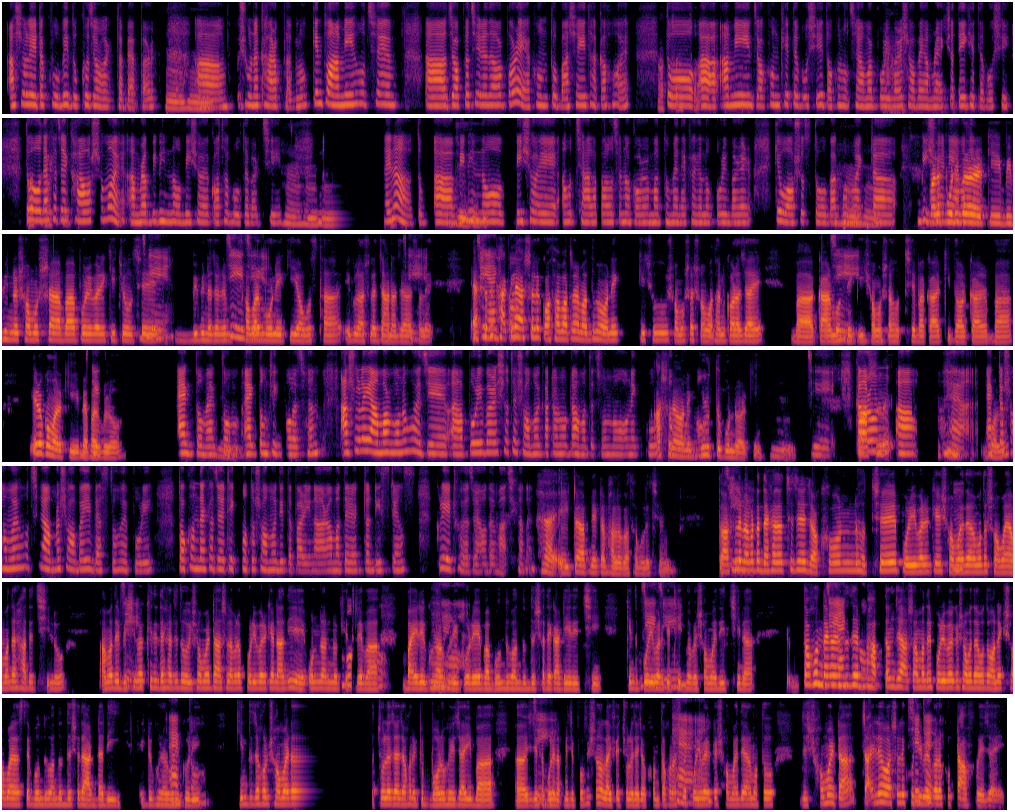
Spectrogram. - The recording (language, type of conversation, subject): Bengali, unstructured, আপনি কেন মনে করেন পরিবারের সঙ্গে সময় কাটানো গুরুত্বপূর্ণ?
- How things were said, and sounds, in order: "দুঃখজনক" said as "দুঃখজন"; tapping; static; distorted speech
